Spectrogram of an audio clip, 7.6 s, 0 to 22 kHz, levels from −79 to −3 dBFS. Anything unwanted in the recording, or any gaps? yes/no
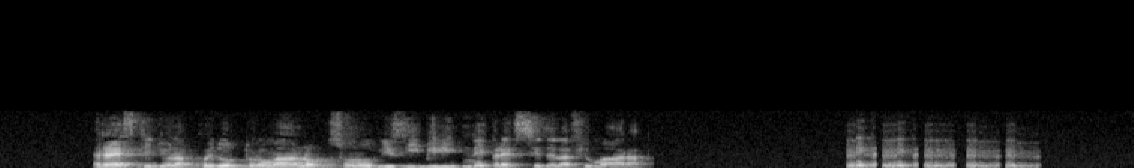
yes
